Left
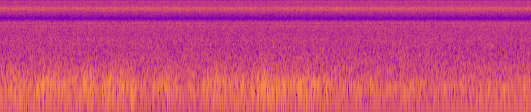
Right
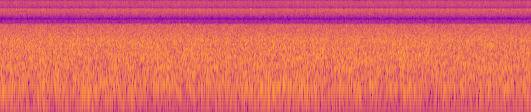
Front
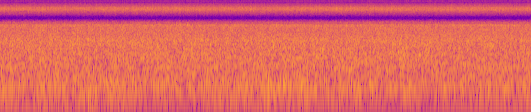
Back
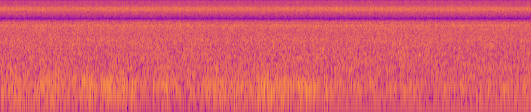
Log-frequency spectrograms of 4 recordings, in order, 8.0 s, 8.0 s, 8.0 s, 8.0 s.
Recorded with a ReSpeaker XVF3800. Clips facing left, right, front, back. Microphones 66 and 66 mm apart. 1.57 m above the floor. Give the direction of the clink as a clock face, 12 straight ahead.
No clink in this recording.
